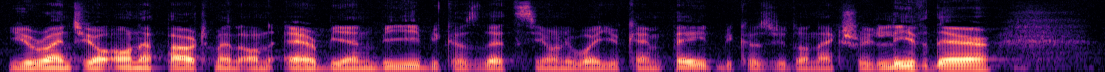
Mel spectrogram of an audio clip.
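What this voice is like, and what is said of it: Speaking very fast. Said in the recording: “I'm talking too fast.”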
